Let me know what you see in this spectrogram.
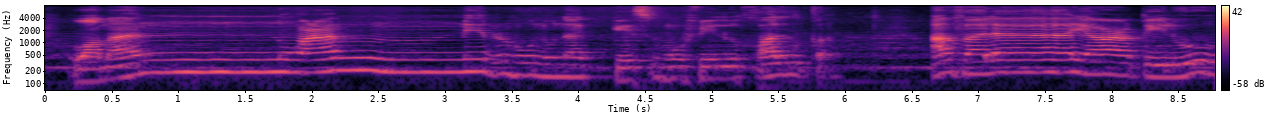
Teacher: میم مشدد میں بھی ہمیشہ غنہ ہوتا ہے تو یہاں پر ہم غنہ آنی کر کے پڑھیں گے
